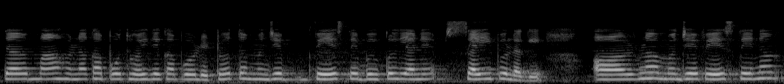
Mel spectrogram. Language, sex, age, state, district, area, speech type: Sindhi, female, 18-30, Madhya Pradesh, Katni, urban, spontaneous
